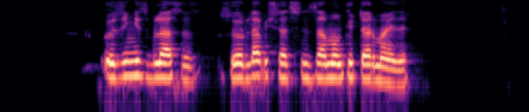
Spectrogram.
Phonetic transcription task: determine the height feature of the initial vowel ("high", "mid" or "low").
mid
